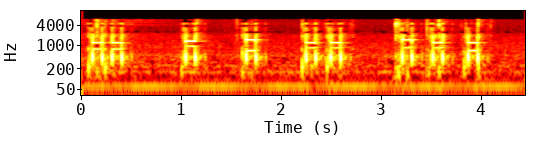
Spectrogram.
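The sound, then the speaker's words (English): DTMF tones key a telephone number into a phone menu: a series of short two-note beeps in uneven groups, some quick pairs and clusters separated by brief pauses, sounding alone over a faint hum. “Please enter a telephone number, followed by pound.”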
